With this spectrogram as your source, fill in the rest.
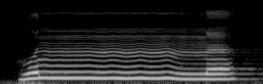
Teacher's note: bunyi annya ditahan dulu sampai berasa bergetar halus ke hidung kurang lebih dua harokat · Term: ghunnah musyaddadah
